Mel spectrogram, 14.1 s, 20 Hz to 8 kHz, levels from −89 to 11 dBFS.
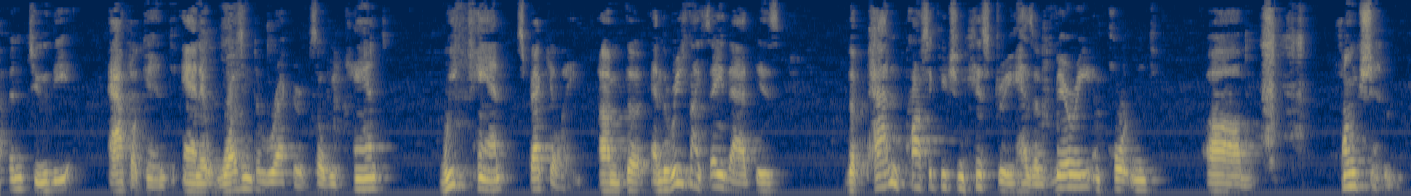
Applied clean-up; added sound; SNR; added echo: classical method log-MMSE.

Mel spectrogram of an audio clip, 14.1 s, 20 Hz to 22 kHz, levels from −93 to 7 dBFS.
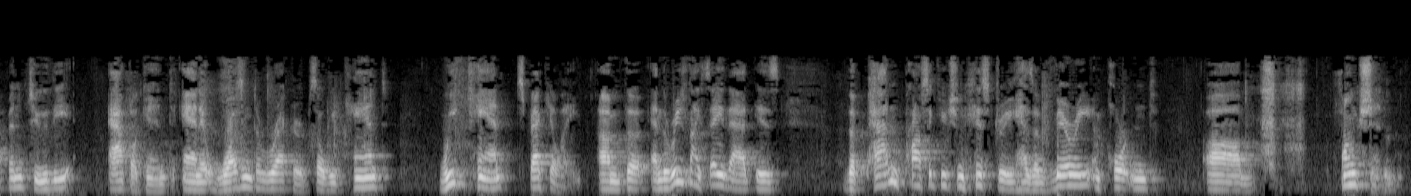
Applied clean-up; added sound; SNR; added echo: none; none; none; none.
